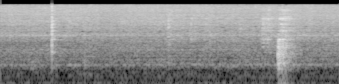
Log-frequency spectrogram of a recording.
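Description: Ginger and garlic paste frying in a pot for pilau under a steady soft sizzle, broken by two brief spoon scrapes against the pan, the second longer, with no voices.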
